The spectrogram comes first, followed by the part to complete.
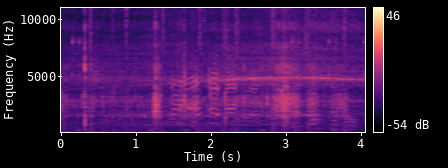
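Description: Wind buffeting a small camera's microphone in irregular low gusts, over people's voices and background music.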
